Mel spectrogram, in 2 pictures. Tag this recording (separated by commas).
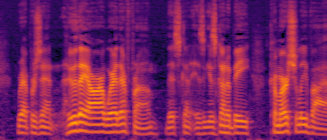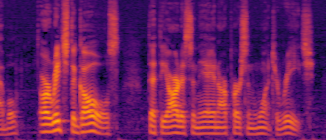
Speech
